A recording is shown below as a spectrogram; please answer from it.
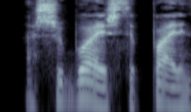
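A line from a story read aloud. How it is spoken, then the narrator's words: Calm reply. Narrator (Russian): спокойно ответил Найлз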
